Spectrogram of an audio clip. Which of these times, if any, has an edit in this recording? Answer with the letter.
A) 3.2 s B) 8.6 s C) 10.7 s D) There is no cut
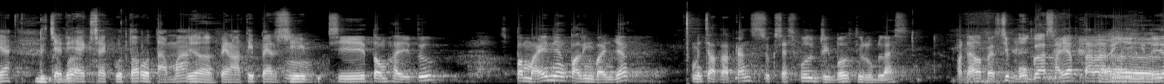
A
